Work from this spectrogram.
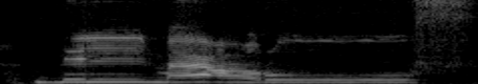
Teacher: زبان کو اوپر ٹچ کیا اور سائڈ سے آواز نکل گئی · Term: الانحراف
